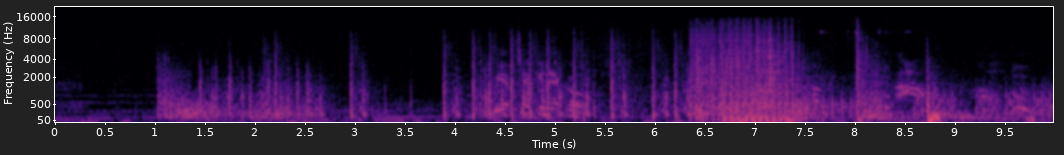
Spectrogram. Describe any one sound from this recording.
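Rifle shots crack in quick bursts, echoing outdoors.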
